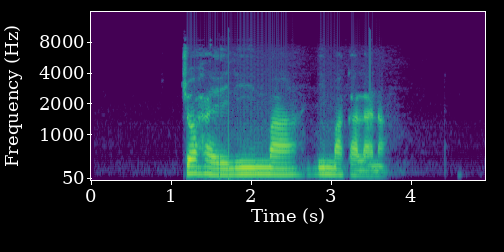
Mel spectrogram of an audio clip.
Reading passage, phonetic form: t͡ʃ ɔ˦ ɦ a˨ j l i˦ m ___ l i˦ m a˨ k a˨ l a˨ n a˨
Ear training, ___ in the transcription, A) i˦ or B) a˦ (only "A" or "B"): B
